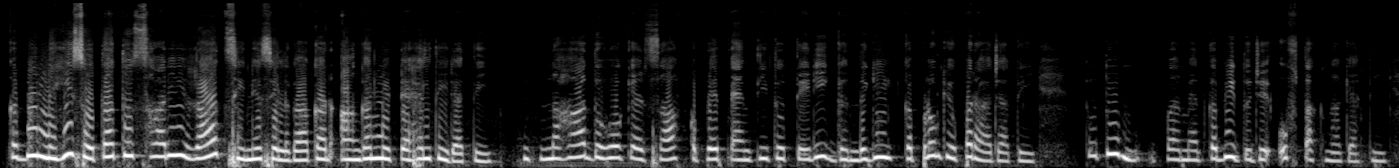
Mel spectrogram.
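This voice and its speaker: Storybook figure: elderly mother, played by a woman storyteller, gentle yet firm, on the high side. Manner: soft and patient, turning to firm lecturing. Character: patient older mother, calm then scolding.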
